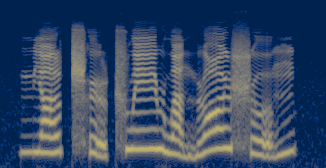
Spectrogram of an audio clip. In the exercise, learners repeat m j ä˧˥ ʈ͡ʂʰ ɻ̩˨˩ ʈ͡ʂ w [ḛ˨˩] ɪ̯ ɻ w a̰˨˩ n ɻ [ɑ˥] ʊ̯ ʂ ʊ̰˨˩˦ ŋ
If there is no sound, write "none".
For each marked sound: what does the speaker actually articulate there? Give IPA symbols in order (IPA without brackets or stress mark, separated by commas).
e˥, ɑ˥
